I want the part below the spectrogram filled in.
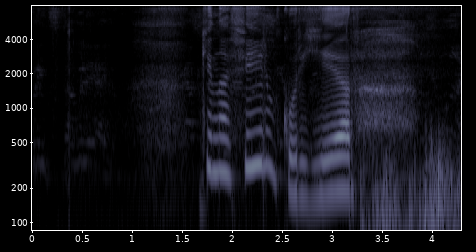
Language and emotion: Russian, sad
